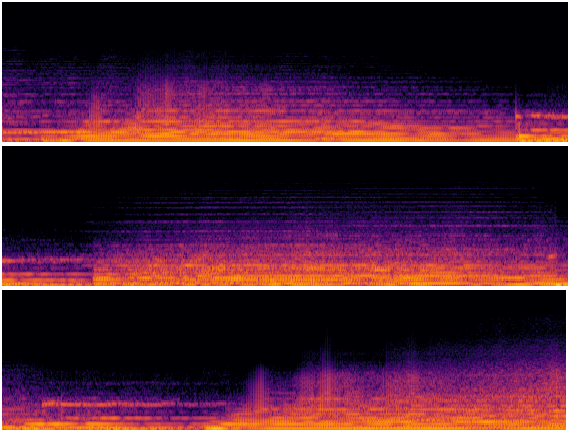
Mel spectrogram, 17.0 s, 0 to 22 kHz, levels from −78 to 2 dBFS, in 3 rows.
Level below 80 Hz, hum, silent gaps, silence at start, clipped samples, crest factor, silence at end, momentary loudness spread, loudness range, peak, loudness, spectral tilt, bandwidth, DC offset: -22 dBFS; none; none; 0 s; under 0.1%; 14 dB; 0 s; 7 LU; 3 LU; -4 dBFS; -20 LUFS; -11 dB/octave; 4.4 kHz; under 0.1%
